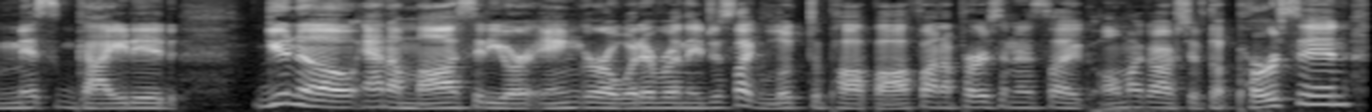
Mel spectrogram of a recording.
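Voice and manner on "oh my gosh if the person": normal talking voice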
